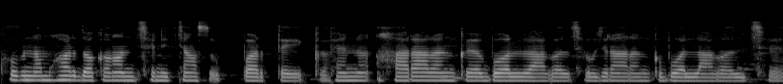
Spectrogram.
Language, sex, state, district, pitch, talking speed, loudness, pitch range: Maithili, female, Bihar, Samastipur, 180 Hz, 160 wpm, -32 LUFS, 170-185 Hz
